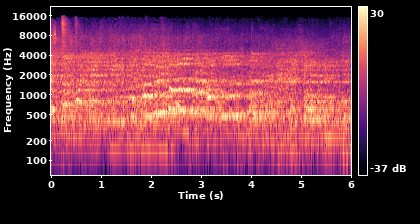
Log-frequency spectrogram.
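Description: Choir singing with an orchestra, several voices holding long notes, amplified through outdoor stage loudspeakers.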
